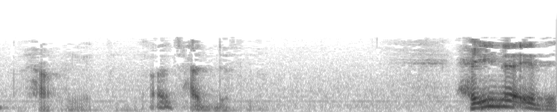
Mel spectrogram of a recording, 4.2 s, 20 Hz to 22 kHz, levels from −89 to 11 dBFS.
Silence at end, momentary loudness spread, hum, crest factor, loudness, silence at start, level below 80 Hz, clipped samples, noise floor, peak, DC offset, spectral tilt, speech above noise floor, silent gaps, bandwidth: 0 s; 23 LU; none; 22 dB; -21 LUFS; 0.25 s; -62 dBFS; under 0.1%; -55 dBFS; -2 dBFS; under 0.1%; -10.5 dB/octave; 34 dB; none; 5.8 kHz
